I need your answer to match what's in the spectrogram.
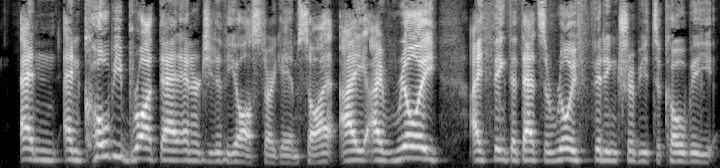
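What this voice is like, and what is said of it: Choked-up, emotional voice. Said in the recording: “getting a little choked up”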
